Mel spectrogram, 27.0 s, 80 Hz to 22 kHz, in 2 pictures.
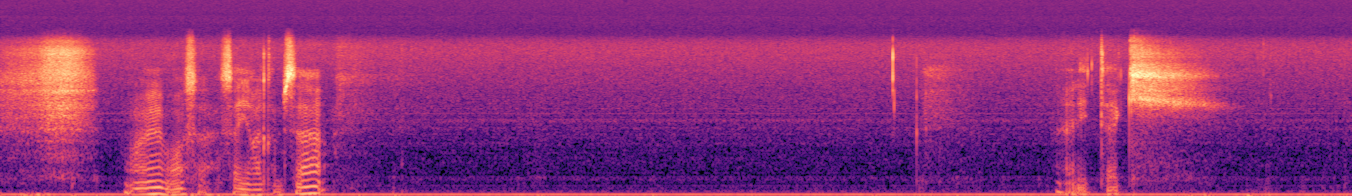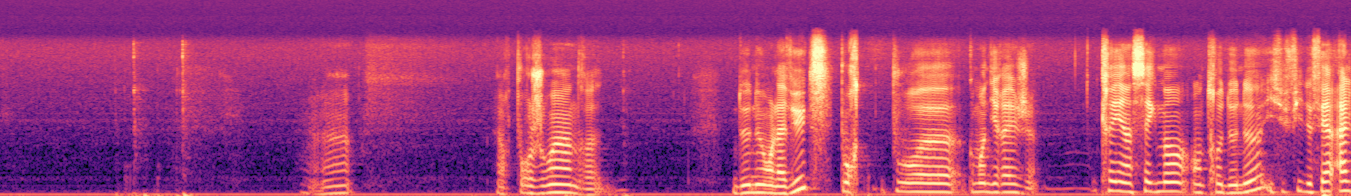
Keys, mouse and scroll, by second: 0.8 ctrl+click, 1.6 click, 2.2 click, 2.7 click, 3.6 click, 4.5 click, 5.3 click, 6.6 click, 7.6 click, 8.8 click, 9.6 click, 10.1 click, 10.5-12.0 drag, 13.5-14.7 drag, 15.2 shift+click, 15.8 shift+click, 17.0 click, 18.3 click, 18.9 click, 19.5 shift+click.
